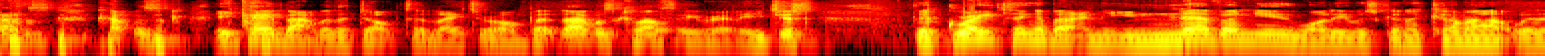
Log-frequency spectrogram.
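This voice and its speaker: A man's voice: mid-range voice, a bit bright. An older man, a veteran sports broadcaster, telling fond anecdotes in a chatty interview, often restarting his sentences.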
